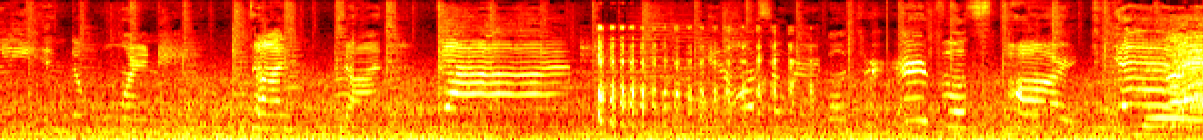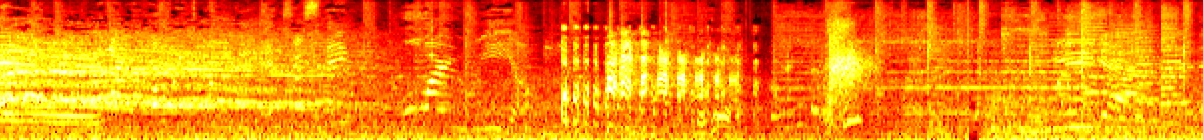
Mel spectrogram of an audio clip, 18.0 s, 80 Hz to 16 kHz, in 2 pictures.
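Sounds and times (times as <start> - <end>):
music: 0.0 - 18.0
road and engine rumble in car: 0.0 - 18.0
children's voices: 5.3 - 13.4.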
